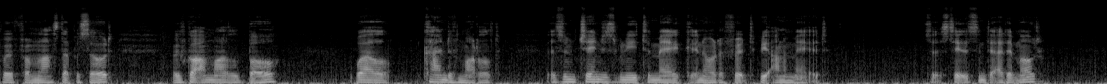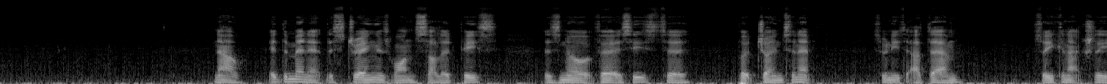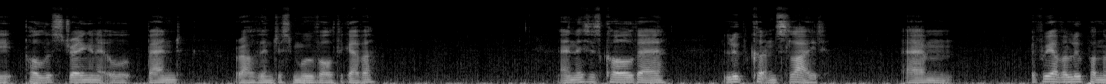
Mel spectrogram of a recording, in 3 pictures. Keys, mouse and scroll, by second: 0.6-2.2 middle drag, 4.1 KP_7, 6.7-7.3 scroll up 1, 7.3-7.7 scroll up 1, 7.7 middle click, 8.6-10.1 right drag, 9.5 Tab, 11.3 a, 12.3-15.3 middle drag, 18.3-19.9 drag, 21.2 shift+s, 25.4-27.1 drag, 29.2-30.6 drag.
